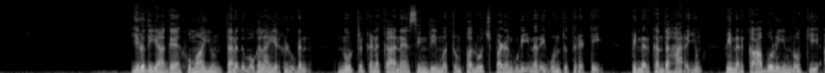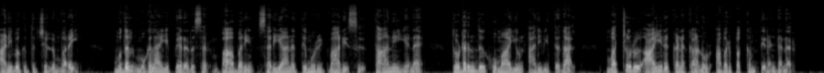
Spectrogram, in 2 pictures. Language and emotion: Tamil, neutral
